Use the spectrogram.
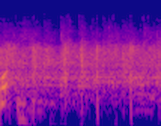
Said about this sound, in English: Clap your hands. Give him praise.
